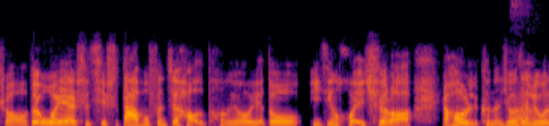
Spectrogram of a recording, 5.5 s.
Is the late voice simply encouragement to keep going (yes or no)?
yes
